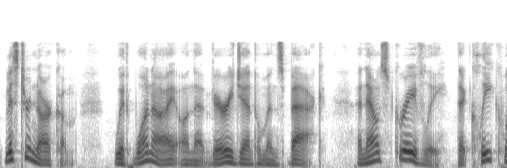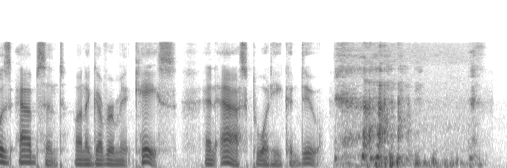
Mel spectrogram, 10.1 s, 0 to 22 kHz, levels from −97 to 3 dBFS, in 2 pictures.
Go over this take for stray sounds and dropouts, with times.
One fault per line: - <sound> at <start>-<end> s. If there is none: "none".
- laugh at 8.4-10.0 s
